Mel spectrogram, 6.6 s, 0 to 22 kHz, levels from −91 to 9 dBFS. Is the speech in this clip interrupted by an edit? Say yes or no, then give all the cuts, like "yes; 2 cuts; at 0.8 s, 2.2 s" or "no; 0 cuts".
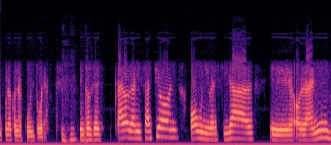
yes; 1 cut; at 2.2 s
